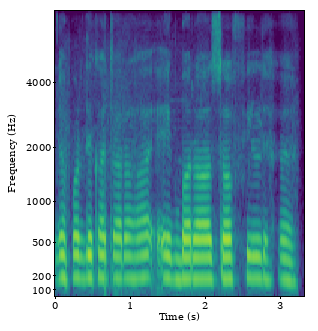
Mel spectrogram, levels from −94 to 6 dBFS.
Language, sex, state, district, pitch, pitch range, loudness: Hindi, male, Tripura, West Tripura, 180 Hz, 175-185 Hz, -16 LUFS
